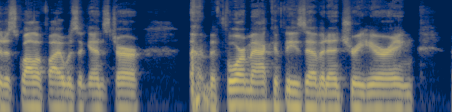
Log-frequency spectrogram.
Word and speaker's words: McAfee: unwind the guilty plea you have an interesting way of pronouncing the judge's name maffy it's m it's McAfee oh my gosh I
